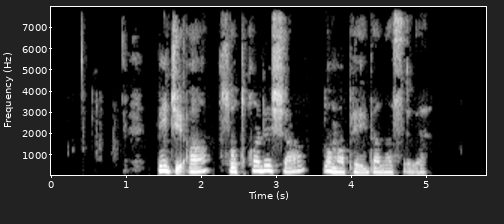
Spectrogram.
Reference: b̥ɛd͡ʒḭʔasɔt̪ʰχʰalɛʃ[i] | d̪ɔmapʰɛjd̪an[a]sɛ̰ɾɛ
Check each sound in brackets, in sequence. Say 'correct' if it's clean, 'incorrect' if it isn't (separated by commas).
incorrect, correct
